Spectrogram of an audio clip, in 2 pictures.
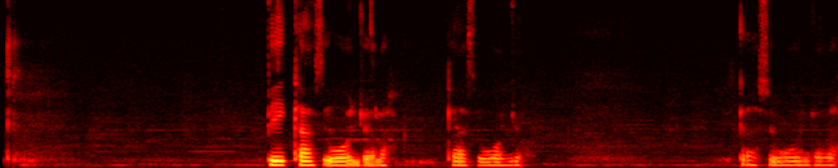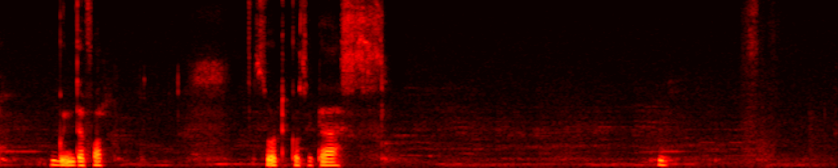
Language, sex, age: Wolof, female, 25-35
